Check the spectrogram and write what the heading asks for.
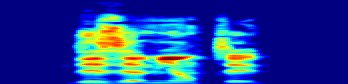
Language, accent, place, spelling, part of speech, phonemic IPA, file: French, France, Lyon, désamianter, verb, /de.za.mjɑ̃.te/, LL-Q150 (fra)-désamianter.wav
- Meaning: to remove asbestos from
